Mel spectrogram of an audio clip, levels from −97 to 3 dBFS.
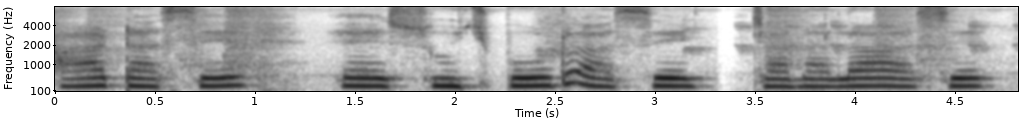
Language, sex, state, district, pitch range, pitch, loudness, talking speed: Bengali, female, Assam, Hailakandi, 260-275 Hz, 265 Hz, -15 LUFS, 85 wpm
